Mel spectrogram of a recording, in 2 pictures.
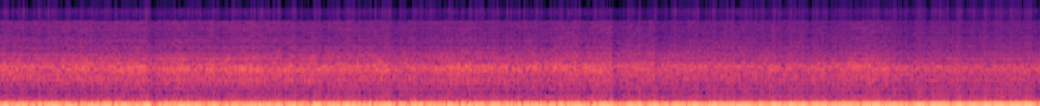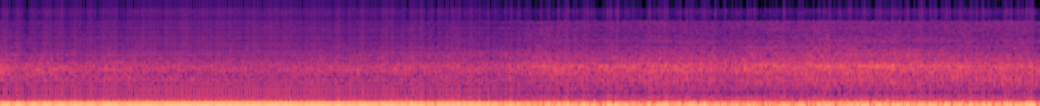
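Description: A loud, steady low rumble and hum, with no distinct events, swelling slightly in the middle.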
